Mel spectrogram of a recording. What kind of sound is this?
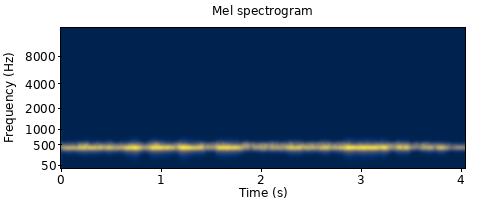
Funny Sine
Weird sine-wave thingy
abstract, alien, effect, future, fx, pulsing, sci-fi, sfx, sine, sound, sound-effect, soundeffect, strange, weird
